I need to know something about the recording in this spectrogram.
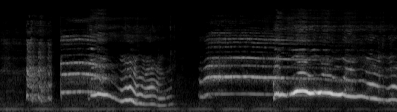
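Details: An Irish Setter named Spencer howls while hearing a cat yell: a wavering howl falls steeply, pauses in silence, then a second long howl rises and holds, over a faint low hum indoors.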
